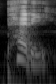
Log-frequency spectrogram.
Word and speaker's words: Petit: name because it is you would think it's called petit Hedgehog petit according to Google is uh it's just petty like you know you're being petty about something so so I can anyway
